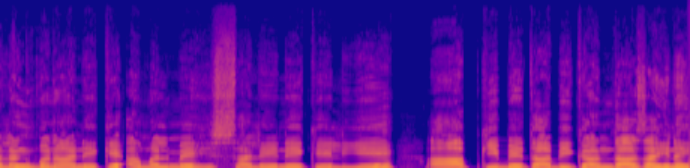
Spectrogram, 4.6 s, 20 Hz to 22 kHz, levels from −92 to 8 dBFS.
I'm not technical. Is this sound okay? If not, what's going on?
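Yes, nothing in this speech recording stands out as a technical fault.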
